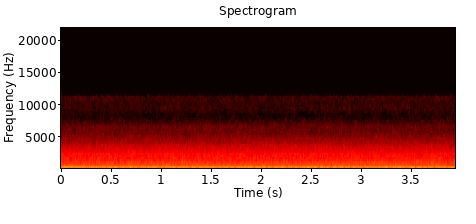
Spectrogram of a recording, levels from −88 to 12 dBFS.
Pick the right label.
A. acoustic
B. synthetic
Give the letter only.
A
